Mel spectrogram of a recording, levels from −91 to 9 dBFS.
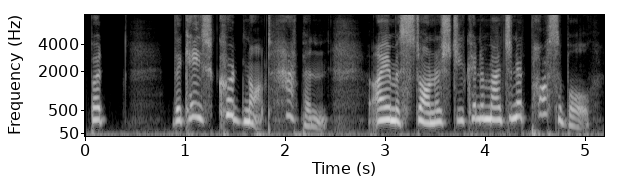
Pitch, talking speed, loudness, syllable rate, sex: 275 Hz, 150 wpm, -18 LUFS, 5.9 syllables/s, female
